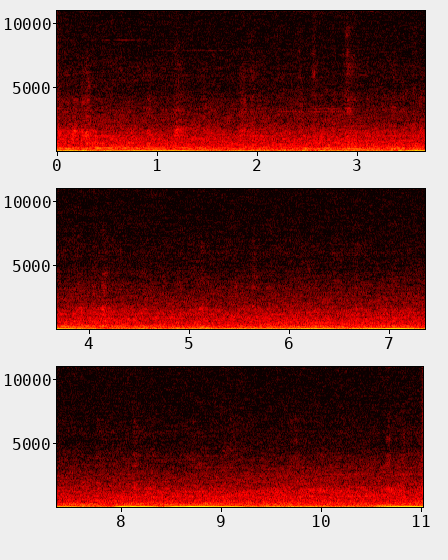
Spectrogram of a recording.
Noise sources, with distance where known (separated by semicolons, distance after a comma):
background noise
